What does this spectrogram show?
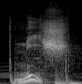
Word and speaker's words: niche: We can broadly place most roller coaster manufacturers into three ‘styles’: vertical integration, horizontal integration, and niche (or perhaps it’s pronounced for you, yes you).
